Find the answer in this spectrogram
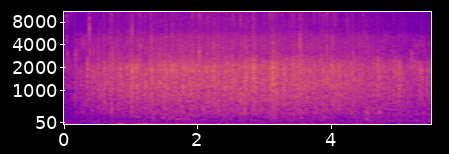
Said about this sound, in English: Have a round of applause.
